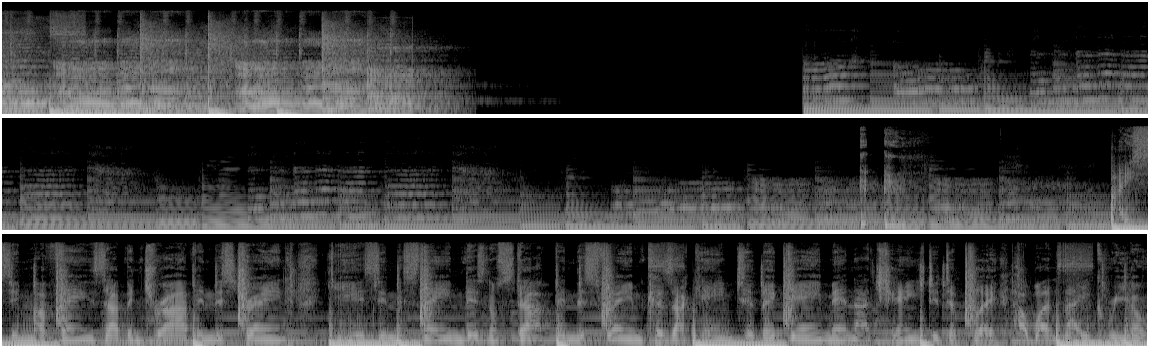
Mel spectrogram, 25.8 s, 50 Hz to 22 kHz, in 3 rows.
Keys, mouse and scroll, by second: 0.1 ctrl+space, 0.6-1.5 typing, 3.3 click, 3.4 ctrl+s, 4.3 click, 5.1 ctrl+s, 6.7 click, 7.2-11.0 typing, 12.6 ctrl+s, 12.7 click, 13.5 [, 13.8 ctrl+s, 15.1 Right, 15.5 ctrl+s, 17.8 click, 19.4 -, 19.6 ctrl+s, 20.8 click.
